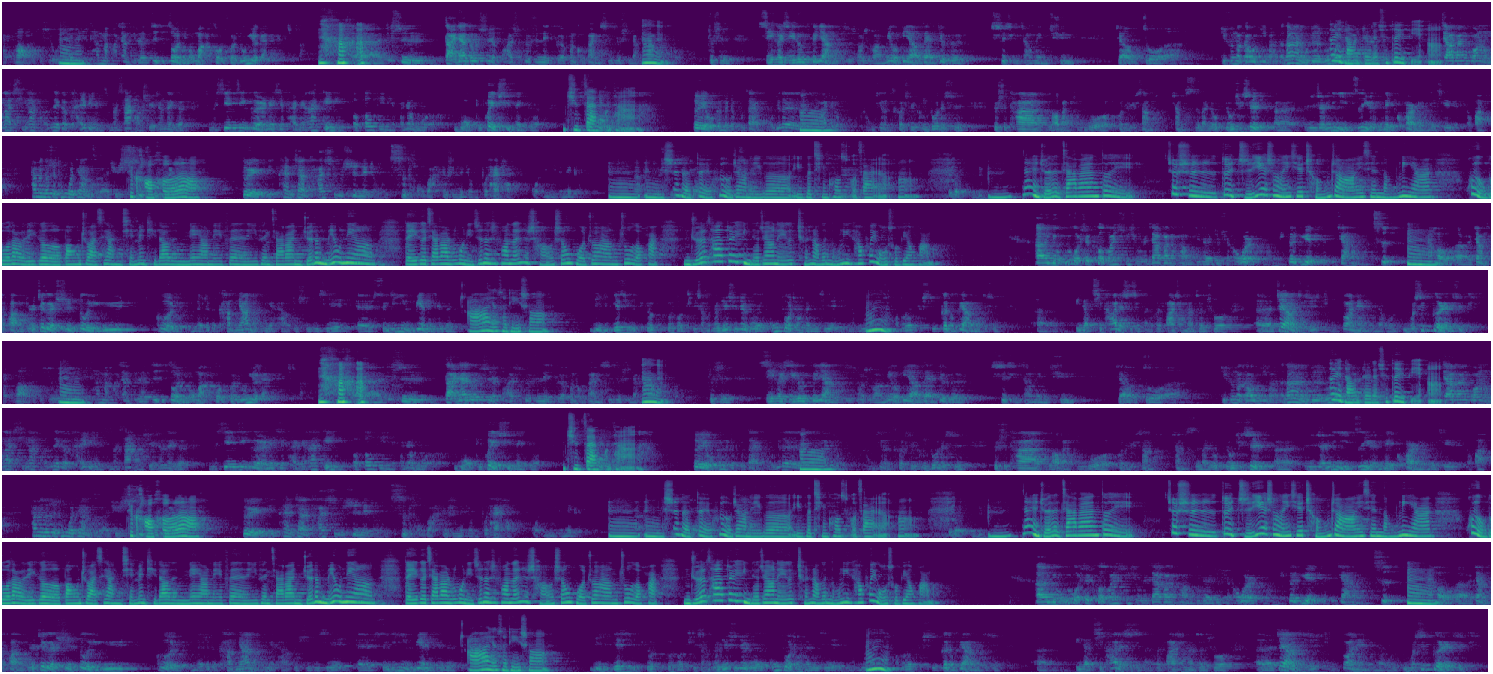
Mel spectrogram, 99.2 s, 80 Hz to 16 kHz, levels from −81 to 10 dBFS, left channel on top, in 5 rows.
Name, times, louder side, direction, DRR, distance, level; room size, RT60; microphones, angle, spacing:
voice 1, 0.0-3.5 3.8-3.9 4.6-8.7 9.4-12.9 13.2-14.3 14.9-15.8 16.2-18.7 19.2-22.3 22.6-27.0 27.4-28.2 29.1-31.1 31.4-32.7 33.1-39.6 40.1-42.3 42.9-47.4 48.1-49.0 49.4-49.8 50.8-51.3 52.3-52.8 58.7-58.8 59.8-60.0 63.0-63.2 64.5-64.6 73.0-78.1 78.6-81.1 81.5-85.4 85.9-86.3 87.3-91.1 91.4-92.7 93.2-95.8 96.1-99.1, left 1 dB, 50° left, -2 dB, 4.2 m, -42 dB
voice 2, 0.8-1.1 4.2-4.9 8.5-8.8 17.7-19.2 27.4-28.5 30.5-30.9 41.4-42.4 47.8-52.3 52.9-54.8 55.2-72.1 78.3-78.7 85.6-86.7 90.9-91.3, right 2 dB, 15° right, 12 dB, 0.5 m, -27 dB
27.5 x 16.0 x 3.2 m, 1.0 s
head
